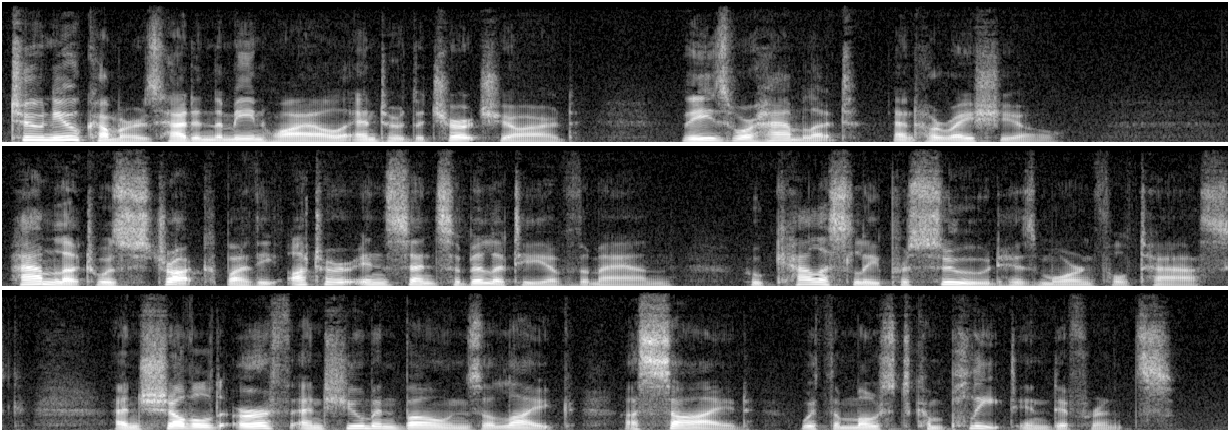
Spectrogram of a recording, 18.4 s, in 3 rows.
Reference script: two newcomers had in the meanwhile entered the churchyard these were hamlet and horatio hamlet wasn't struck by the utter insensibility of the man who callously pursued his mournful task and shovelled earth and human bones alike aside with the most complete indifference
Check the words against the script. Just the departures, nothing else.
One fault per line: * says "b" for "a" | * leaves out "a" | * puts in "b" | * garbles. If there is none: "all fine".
* says "was" for "wasn't"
